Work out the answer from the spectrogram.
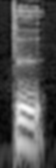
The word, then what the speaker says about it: peut: Je peux, tu peut. Then il, elle peut. So you will put T at the end, you don't pronounce it. Il peut, elle peut.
